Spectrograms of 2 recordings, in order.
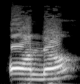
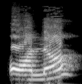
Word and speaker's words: honor: tree for words like honor honest and R where H is silent we use an here H is silent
